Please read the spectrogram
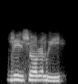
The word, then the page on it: leisurewear: Indian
